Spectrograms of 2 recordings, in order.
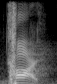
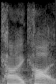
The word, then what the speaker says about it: Kai: Kai. That's an easy one. I don't know why I remember that. I can get Kai. Kai. One syllable, okay?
